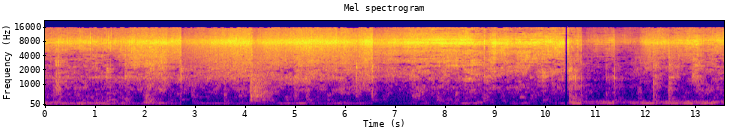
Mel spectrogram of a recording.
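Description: Chopped onion, ginger-garlic paste, cashews and almonds frying in ghee in a kadhai, sizzling steadily while a slotted spoon stirs and scrapes them around the pan. The sizzle drops out briefly about ten seconds in.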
